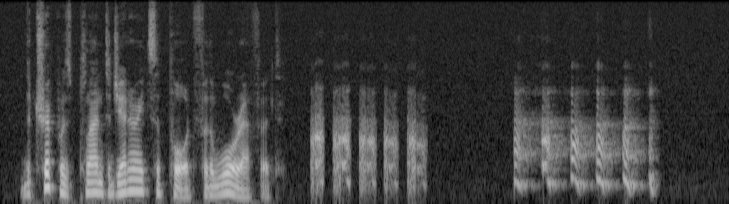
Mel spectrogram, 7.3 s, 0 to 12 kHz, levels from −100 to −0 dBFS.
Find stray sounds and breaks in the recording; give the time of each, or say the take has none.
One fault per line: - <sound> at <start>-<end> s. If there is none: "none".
- laugh at 3.1-4.3 s
- laugh at 5.1-6.7 s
